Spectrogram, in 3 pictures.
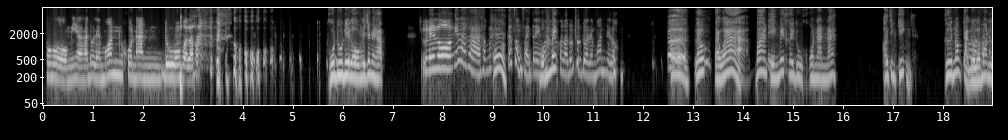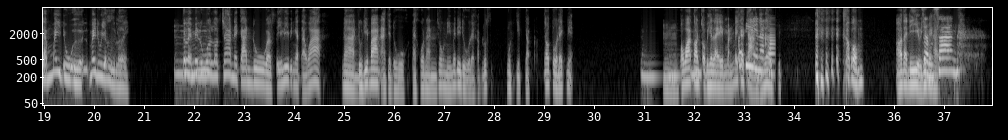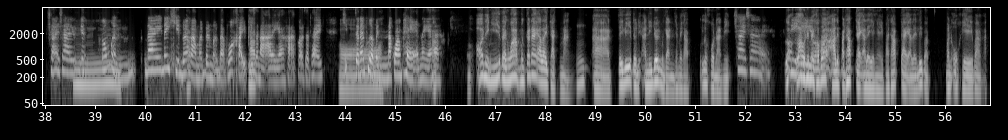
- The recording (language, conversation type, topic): Thai, unstructured, ตอนนี้คุณชอบดูหนังแนวไหนมากที่สุด?
- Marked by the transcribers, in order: distorted speech; laugh; laughing while speaking: "โอ้โฮ"; laugh; tapping; chuckle; laughing while speaking: "ทำไม ?"; chuckle; other noise; static; laugh; chuckle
